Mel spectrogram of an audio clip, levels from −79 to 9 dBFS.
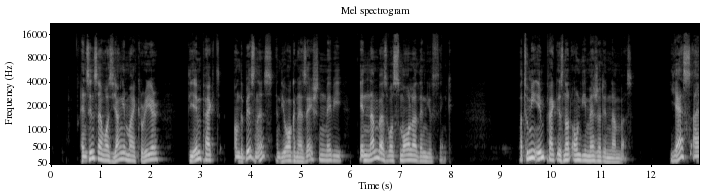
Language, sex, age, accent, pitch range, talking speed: German, male, 40-59, German, 125-170 Hz, 165 wpm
